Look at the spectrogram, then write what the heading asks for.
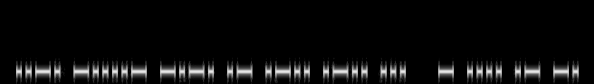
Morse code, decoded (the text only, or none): F-CALLS THAN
